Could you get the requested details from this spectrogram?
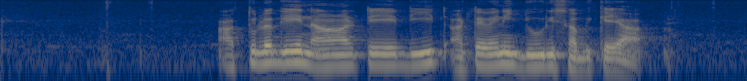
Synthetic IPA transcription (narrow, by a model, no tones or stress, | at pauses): a̰t̪uləɡeːnaːʈeːd̪iit̪a̰ʈəʋenid͡ʒuːɾisabikəja̰ː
